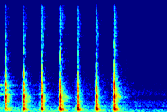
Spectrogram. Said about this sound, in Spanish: estaban tocando la puerta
